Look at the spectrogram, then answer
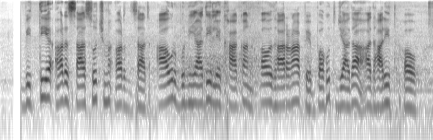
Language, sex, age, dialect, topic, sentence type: Bhojpuri, male, 36-40, Western, banking, statement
